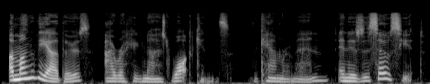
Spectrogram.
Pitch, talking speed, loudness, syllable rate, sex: 165 Hz, 165 wpm, -20 LUFS, 6.1 syllables/s, female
